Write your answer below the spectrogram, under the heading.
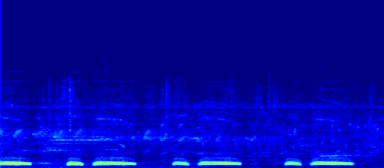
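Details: Spotted dove singing in the 'giọng đồng' field style, a 'gáy thúc gù' song used to stimulate and lure other doves: low hoarse coos alternating short and long, about one note per second, with no other sounds.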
